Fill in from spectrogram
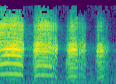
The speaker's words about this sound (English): Yep, that's our friend, the mallard, Anis platyrhynchos. This bird is super common in North America and Europe, and it's found over most of the Northern Hemisphere.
